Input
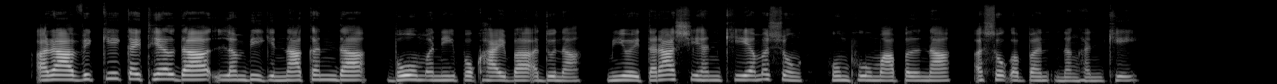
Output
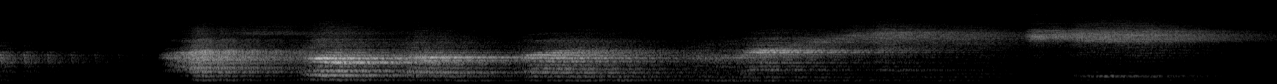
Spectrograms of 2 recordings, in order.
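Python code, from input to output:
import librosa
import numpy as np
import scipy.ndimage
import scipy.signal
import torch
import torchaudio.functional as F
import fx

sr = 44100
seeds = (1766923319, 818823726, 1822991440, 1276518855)

p1 = fx.block_float(x, sr, bits=3)
p2 = scipy.signal.sosfilt(scipy.signal.butter(2, 170.0, 'highpass', fs=sr, output='sos'), p1)
p3 = fx.tilt_shelf(p2, sr, db=-5.0, hz=760.0)
p4 = fx.level_steps(p3, sr, step_db=24)
p5 = p3 + F.gain(torch.from_numpy(p4), 3.0).numpy()
p6 = fx.paulstretch(p5, sr, seeds[0], factor=6.4, window_s=0.05, from_s=9.48)
p7 = fx.filter_sweep_bandpass(p6, sr, from_hz=1300.0, to_hz=3900.0, start_s=7.32, end_s=8.54, q=5.6)
p8 = p7 + fx.echo_feedback(p7, sr, ms=236, feedback_pct=58, wet_db=-4.5, dry=0)
y = fx.room_shoebox(p8, sr, seeds[1], volume_m3=1600.0, walls='mixed', distance_m=1.4)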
